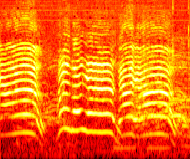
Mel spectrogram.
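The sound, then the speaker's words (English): A crowd chants "Keep fighting" in unison to waving journalists of the Apple Daily newspaper as its last edition goes to print: three drawn-out phrases in a steady rhythm, each ending with a downward fall in pitch, loud and sustained with brief gaps between them. “Not a normal way to end the workday, but these journalists wave to a crowd of people who chant, "Keep fighting."”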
